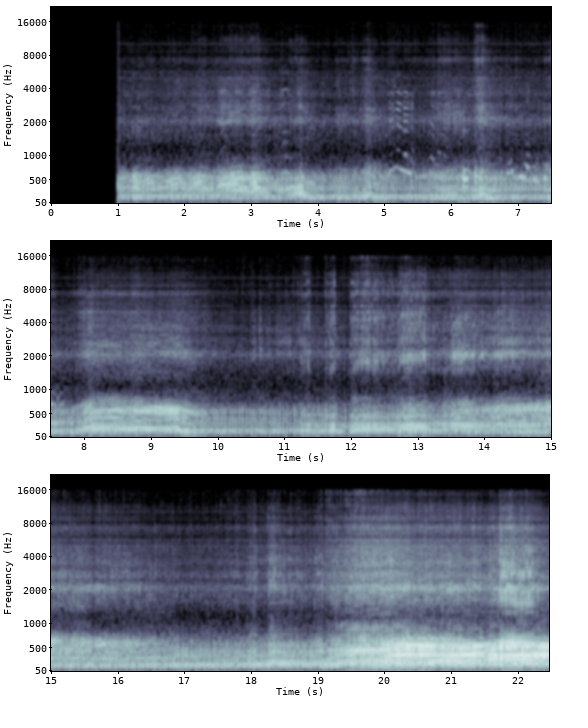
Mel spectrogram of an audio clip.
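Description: Dirt bike engines idle and rev close by.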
